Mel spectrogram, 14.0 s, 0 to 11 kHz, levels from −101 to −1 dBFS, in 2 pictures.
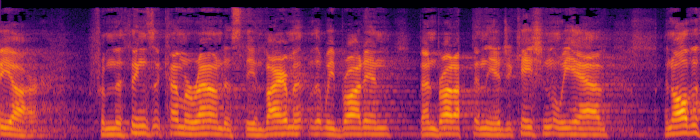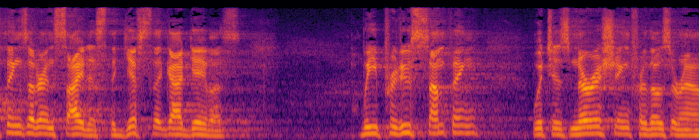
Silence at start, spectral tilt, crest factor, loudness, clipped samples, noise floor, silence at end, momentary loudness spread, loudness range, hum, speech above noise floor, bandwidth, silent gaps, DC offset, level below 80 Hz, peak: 0 s; -4 dB/octave; 20 dB; -25 LUFS; under 0.1%; -58 dBFS; 0 s; 13 LU; 4 LU; none; 32 dB; 9.4 kHz; none; under 0.1%; -68 dBFS; -6 dBFS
